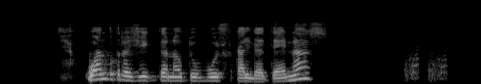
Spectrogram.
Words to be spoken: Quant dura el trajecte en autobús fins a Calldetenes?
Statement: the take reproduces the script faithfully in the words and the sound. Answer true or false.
false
